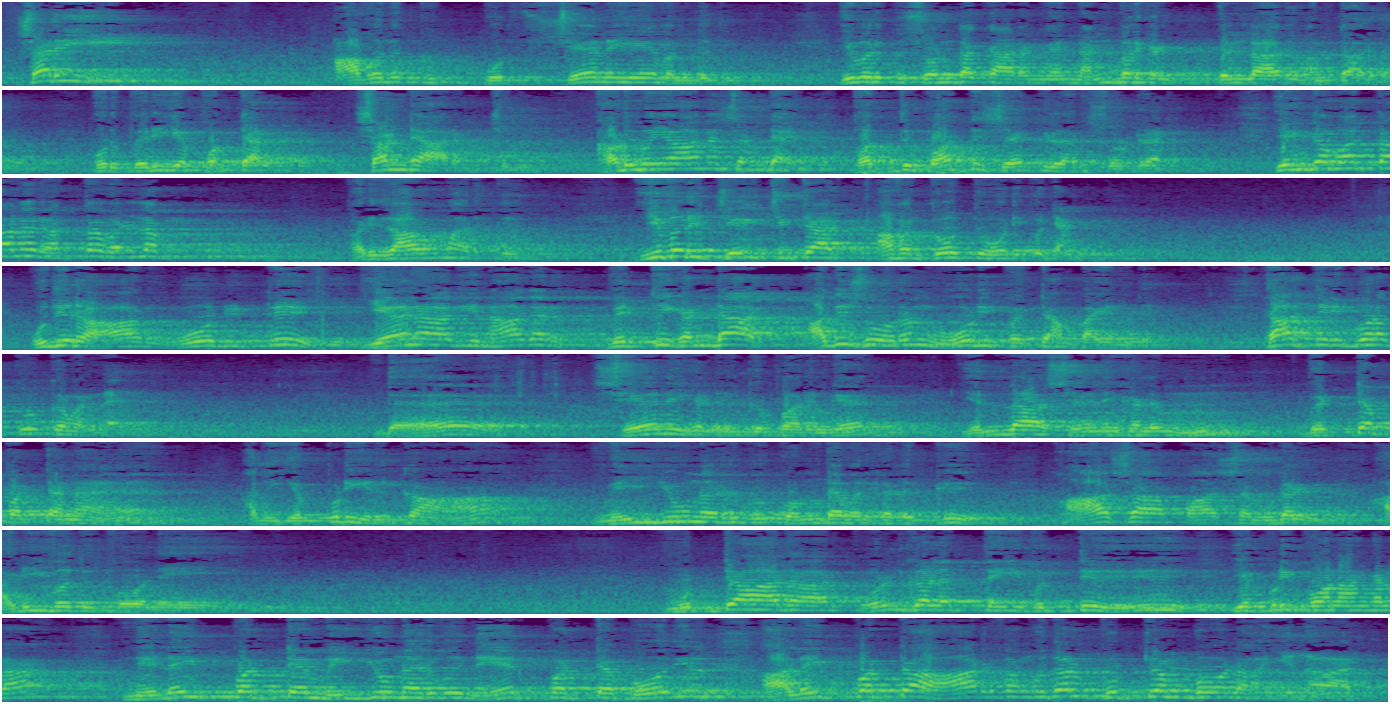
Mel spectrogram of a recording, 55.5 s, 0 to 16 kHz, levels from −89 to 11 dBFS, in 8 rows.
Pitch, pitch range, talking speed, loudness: 195 Hz, 165-235 Hz, 80 wpm, -13 LUFS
